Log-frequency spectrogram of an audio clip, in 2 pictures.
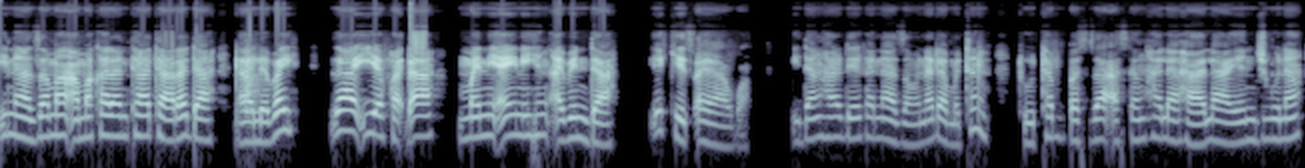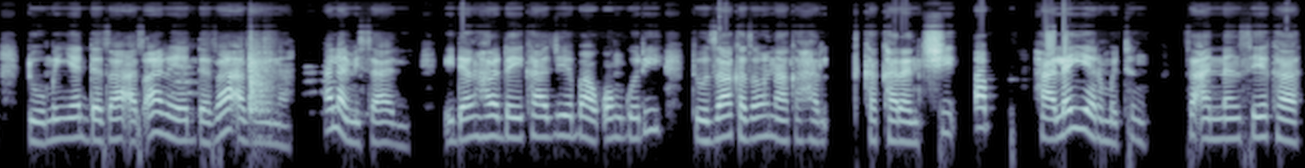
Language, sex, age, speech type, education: Hausa, male, 46-60, spontaneous, tertiary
